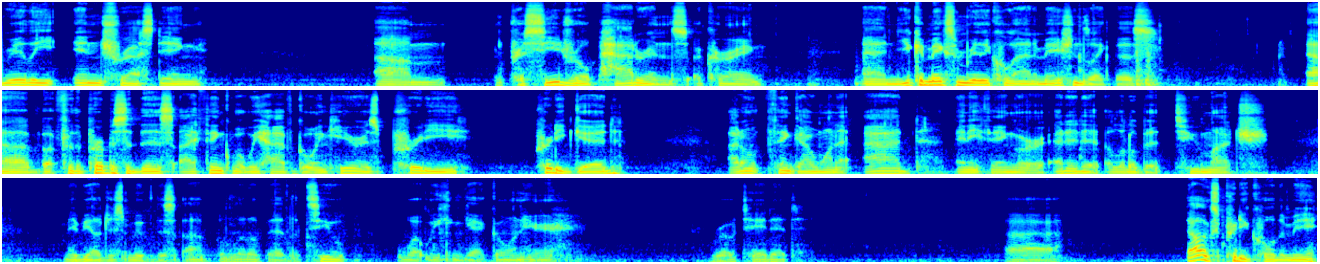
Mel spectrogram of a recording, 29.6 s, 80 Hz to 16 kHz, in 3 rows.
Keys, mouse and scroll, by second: 6.4 middle click, 7.1 middle click, 7.6 alt+a, 7.9 right click, 8.3 scroll up 2, 8.6 shift+middle click, 10.5 middle click, 10.5 scroll up 1, 11.5 middle click, 16.8 right click, 17.1 scroll down 1, 17.3 middle click, 18.2 g, 19.0 middle click, 19.4 g, 22.0 middle click, 23.0 middle click, 23.4 r, 26.9 middle click, 28.4 scroll down 1, 28.7 middle click, 29.4 alt+a.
